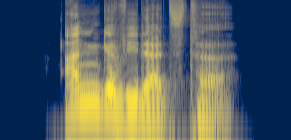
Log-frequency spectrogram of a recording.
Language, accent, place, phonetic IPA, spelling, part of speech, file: German, Germany, Berlin, [ˈanɡəˌviːdɐt͡stə], angewidertste, adjective, De-angewidertste.ogg
- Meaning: inflection of angewidert: 1. strong/mixed nominative/accusative feminine singular superlative degree 2. strong nominative/accusative plural superlative degree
